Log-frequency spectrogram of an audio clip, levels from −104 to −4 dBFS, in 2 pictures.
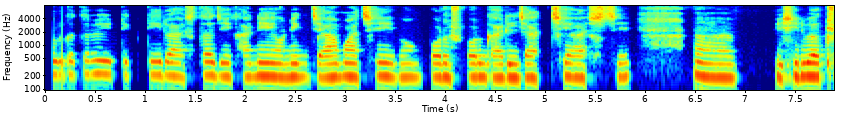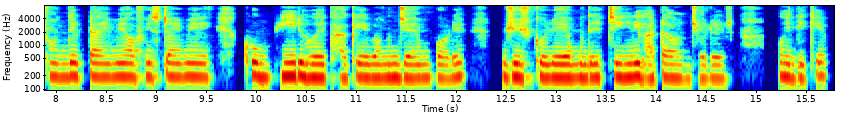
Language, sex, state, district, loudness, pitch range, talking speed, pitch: Bengali, female, West Bengal, Kolkata, -21 LUFS, 185-200 Hz, 135 wpm, 195 Hz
